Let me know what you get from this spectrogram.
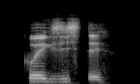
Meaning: to coexist
- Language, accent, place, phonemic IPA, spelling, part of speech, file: French, France, Lyon, /kɔ.ɛɡ.zis.te/, coexister, verb, LL-Q150 (fra)-coexister.wav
